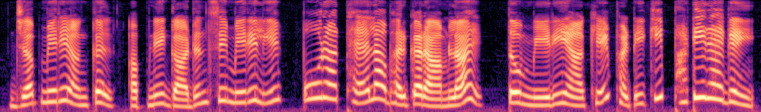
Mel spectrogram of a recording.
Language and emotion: Hindi, surprised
